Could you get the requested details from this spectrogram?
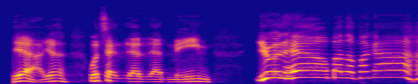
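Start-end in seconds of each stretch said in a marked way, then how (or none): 2.6-4.2 shrill yell, voice pitched way high. Quoting a meme in which Keith David yells at someone: imitating Keith David yelling. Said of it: "I'm laughing just the way you said that".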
